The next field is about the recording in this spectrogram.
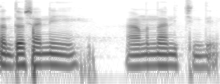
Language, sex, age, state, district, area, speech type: Telugu, male, 18-30, Andhra Pradesh, West Godavari, rural, spontaneous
